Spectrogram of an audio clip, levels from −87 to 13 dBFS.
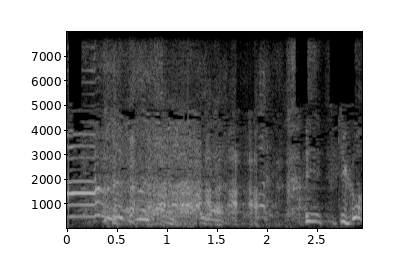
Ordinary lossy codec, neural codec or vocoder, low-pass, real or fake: none; none; none; real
